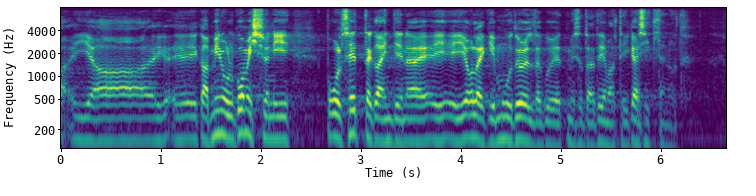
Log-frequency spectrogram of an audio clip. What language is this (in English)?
Estonian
